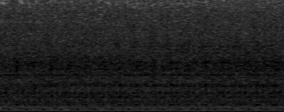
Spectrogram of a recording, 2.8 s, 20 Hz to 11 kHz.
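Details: Ram with 6.7 Cummins diesel, over 680,000 miles, idling after an oil and filter change, no filter leaks: even low diesel clatter about three pulses a second, no misses or knocks; normal warm-up idle.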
